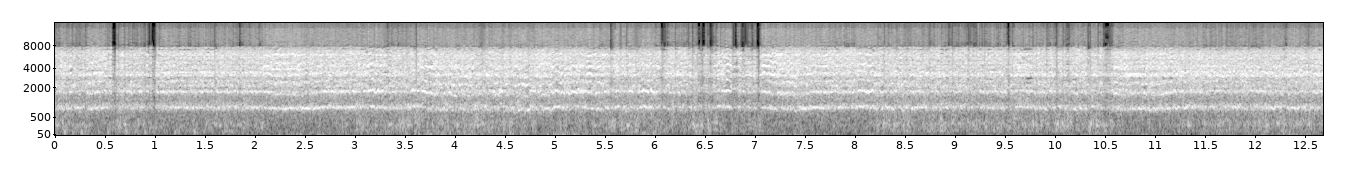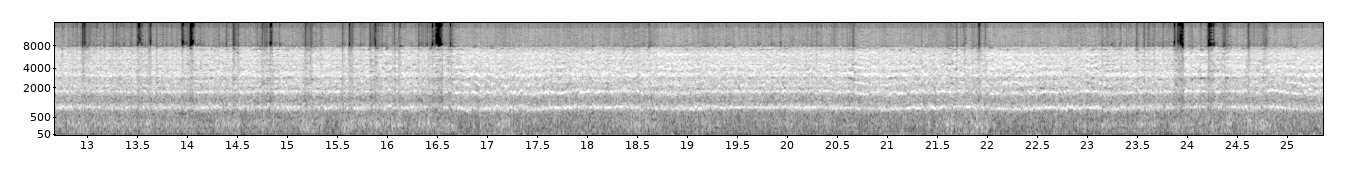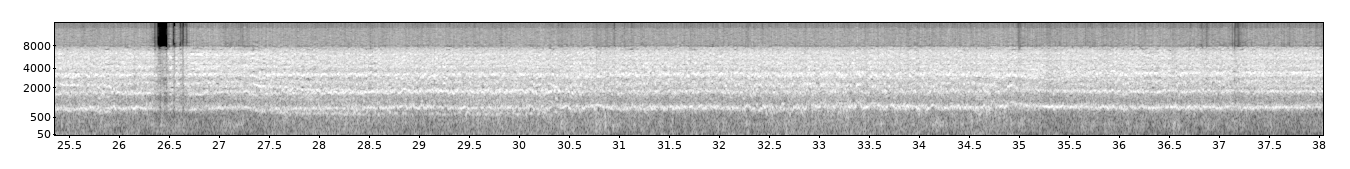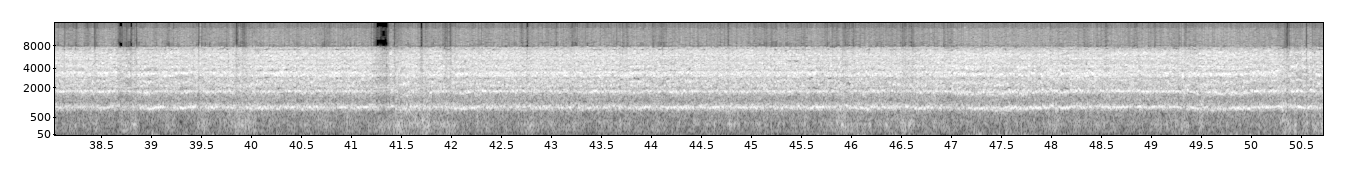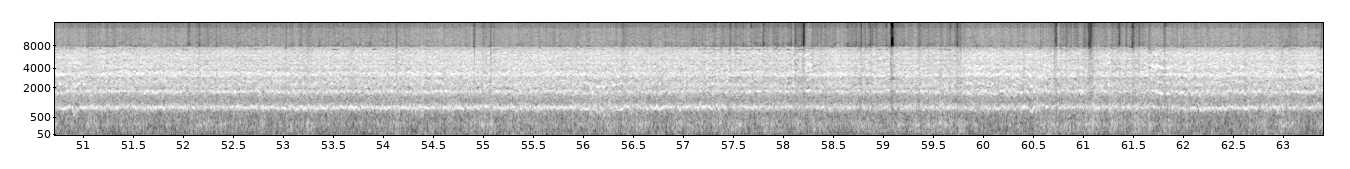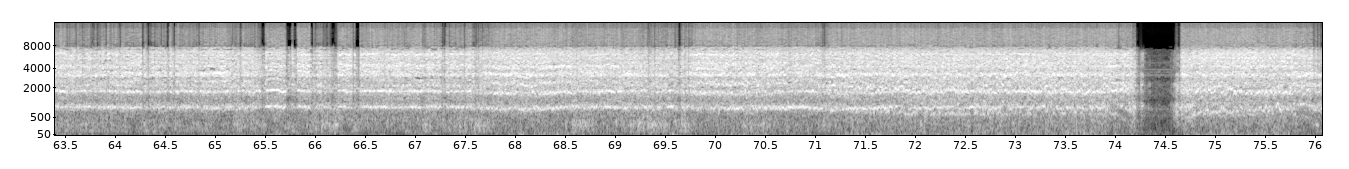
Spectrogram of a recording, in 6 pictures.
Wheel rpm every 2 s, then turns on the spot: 220, 230, 220, 230, 230, 230, 230, 230, 220, 230, 230, 220, 230, 210, 200, 220, 240, 250, 230, 230, 230, 230, 230, 230, 230, 230, 230, 230, 230, 230, 230, 230, 230, 230, 220, 210, 190, 110.
none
